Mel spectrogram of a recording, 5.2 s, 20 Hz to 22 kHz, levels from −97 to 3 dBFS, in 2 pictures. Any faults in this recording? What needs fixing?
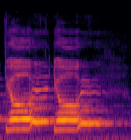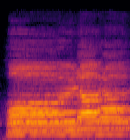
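No faults found; nothing needs fixing.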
